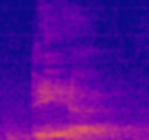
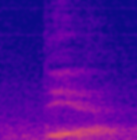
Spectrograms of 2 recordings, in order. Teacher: a type of sound made by curling up the tongue so that the curled up point of the tongue is pointing towards the back of the mouth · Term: retroflex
